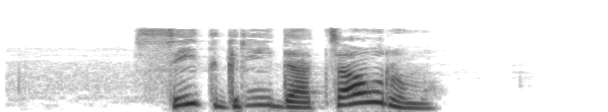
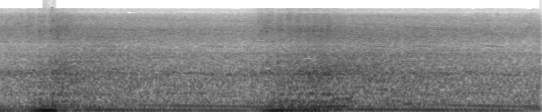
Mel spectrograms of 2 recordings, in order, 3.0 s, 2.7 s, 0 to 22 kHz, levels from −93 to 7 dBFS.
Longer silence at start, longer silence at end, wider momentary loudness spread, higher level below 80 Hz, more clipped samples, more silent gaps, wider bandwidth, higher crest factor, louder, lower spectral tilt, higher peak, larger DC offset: first, 0.7 s vs 0 s; first, 0.85 s vs 0 s; first, 14 LU vs 9 LU; second, -62 dBFS vs -18 dBFS; second, under 0.1% vs 0.2%; neither; second, 8 kHz vs 15 kHz; about the same, 18 dB vs 14 dB; second, -18 LUFS vs -15 LUFS; first, -6 dB/octave vs -4.5 dB/octave; about the same, -2 dBFS vs 0 dBFS; neither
